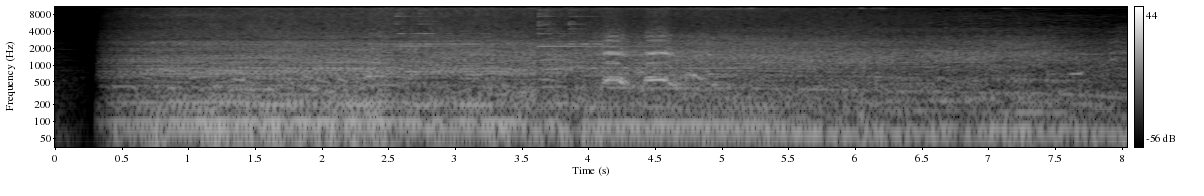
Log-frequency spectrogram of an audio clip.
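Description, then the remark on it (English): A small tourist train running from Jerusalem's Jaffa Gate through the old city down to the Western Wall rumbles steadily along, its low engine drone continuous, with a brief metallic clinking partway through and faint voices in the background. “We're on the little train that goes from Jerusalem's Jaffa Gate and weaves through the sacred old city down to the Western Wall to pray.”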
